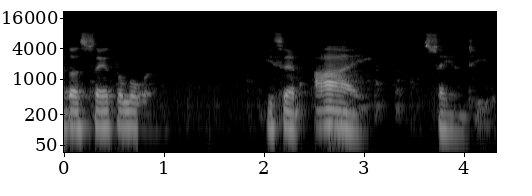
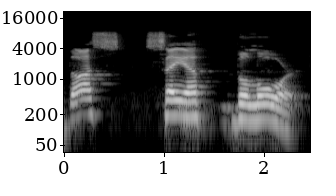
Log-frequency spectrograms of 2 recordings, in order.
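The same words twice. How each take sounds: First: Much softer, lower "Thus saith the Lord"; hushed. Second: "Thus saith the Lord" drawn out slow, each word weighted; with authority. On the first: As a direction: drop to a near hush. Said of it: "Jesus never said". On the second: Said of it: "That carries authority". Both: Shown as a demonstration.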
